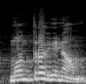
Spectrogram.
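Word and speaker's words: মন্ত্রহীনং: করি এখানে কি লেখা মন্ত্রহীনম ঠিক আছে মন্ত্র হিনম অনুস্বার অনুস্বার থাকলে সেটার উচ্চারণ ম ঠিক আছে তাহলে হীনম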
